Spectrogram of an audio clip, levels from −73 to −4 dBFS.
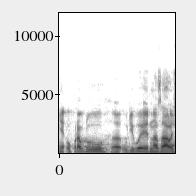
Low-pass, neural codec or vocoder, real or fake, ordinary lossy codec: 7.2 kHz; none; real; Opus, 24 kbps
